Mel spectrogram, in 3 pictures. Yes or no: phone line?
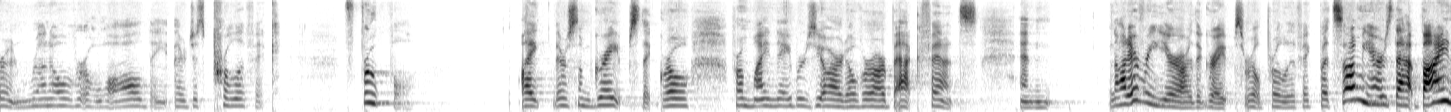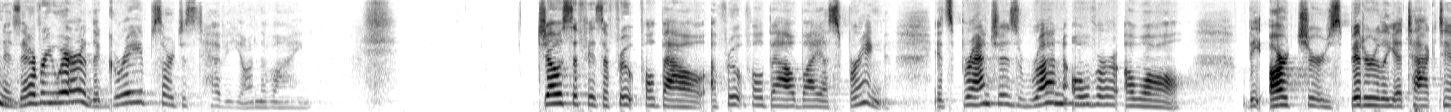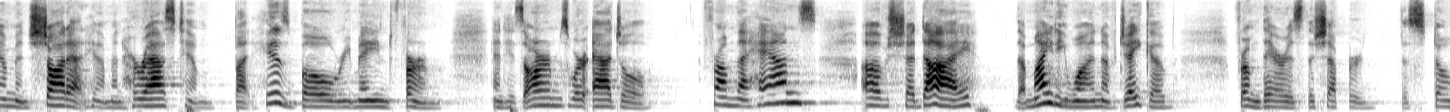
no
